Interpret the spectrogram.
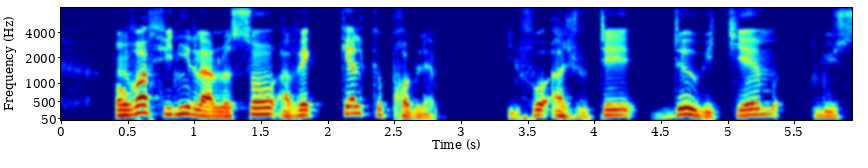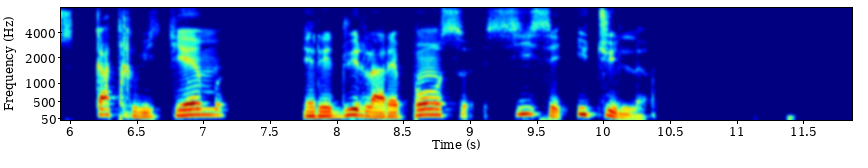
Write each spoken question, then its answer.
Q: Il faut ajouter 2 huitièmes plus 4 huitièmes et réduire la réponse si c'est utile.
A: Donc, ma réponse, c'est 3 quarts.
